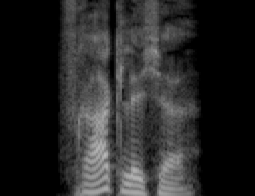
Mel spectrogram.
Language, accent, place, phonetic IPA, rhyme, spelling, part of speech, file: German, Germany, Berlin, [ˈfʁaːklɪçə], -aːklɪçə, fragliche, adjective, De-fragliche.ogg
- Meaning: inflection of fraglich: 1. strong/mixed nominative/accusative feminine singular 2. strong nominative/accusative plural 3. weak nominative all-gender singular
